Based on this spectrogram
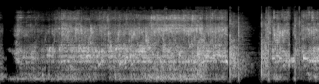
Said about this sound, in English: before we go though, the chat's asking, can we get a flush before you leave? Oh, listen, I ain't no scrub on this. Of course I got that ready. Let's go.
